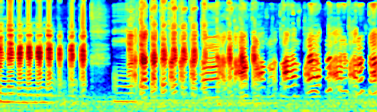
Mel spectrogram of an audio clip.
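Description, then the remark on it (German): A flock of migrating birds calls overhead in flight, a steady stream of overlapping nasal, honking cries repeating rapidly, with no talking. “Ich muss an die Spitze unseres Vogelschwarms fliegen und den Papa mal ablösen.”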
